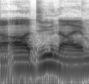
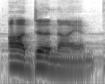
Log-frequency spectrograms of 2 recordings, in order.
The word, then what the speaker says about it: Adûnâim: you in the a it doesn't denote that you should put more emphasis on the you in the middle it just means that it is pronounced a longer our dune I am rather than are denying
